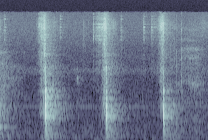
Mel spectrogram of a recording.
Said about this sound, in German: Ich mache es jetzt so ganz feinwürfelig. Ich schneide dazu einmal parallel zum Brett und nochmal parallel zum Brett die Zwiebel ein. Und dann von oben der Länge nach, so fein ihr das könnt, quasi die Streifen.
